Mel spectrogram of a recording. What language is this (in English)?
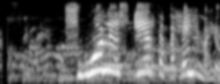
Icelandic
